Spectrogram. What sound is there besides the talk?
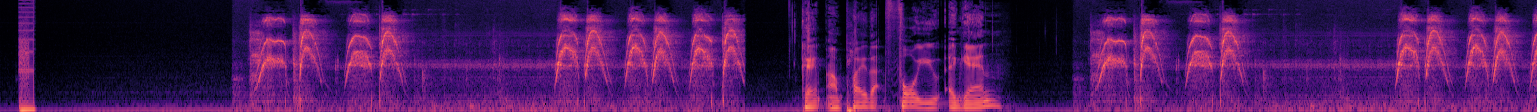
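squeaky dog toy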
